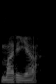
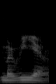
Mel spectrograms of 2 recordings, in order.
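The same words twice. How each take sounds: First: The name is said with a Japanese pronunciation. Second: The name is said with an English pronunciation. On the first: "That's how they pronounce it in Japanese" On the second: "technically the English pronunciation is Maria"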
